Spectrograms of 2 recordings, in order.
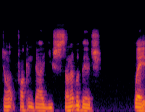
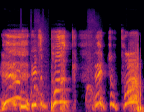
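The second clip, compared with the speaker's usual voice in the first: excited shriek; much slower than usual. Real, not acted. Gasps at enemy in game.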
